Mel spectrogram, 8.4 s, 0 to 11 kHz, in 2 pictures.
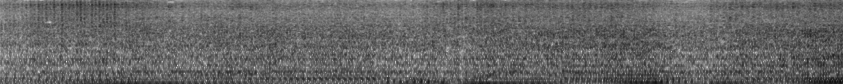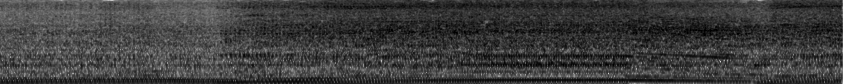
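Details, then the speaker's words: Honda Beat carburetor scooter with heavy, powerless pull from leaking carb vacuum, after new vacuum fitted: idle now normal; full throttle climbs cleanly from idle and holds at the rev limiter, which before topped near 7000 rpm; normal full-throttle revving. "memang oke untuk hasilnya Joe sesuai harapan ya saat digas mentok di rpm nya itu bisa limit tadi ini sebelumnya itu enggak bisa limit ya"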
